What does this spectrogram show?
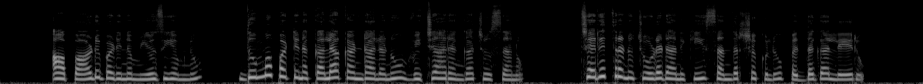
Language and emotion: Telugu, sad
